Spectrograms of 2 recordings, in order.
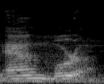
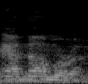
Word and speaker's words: Anne Mora: Her name is Anne Mora, but because it has a better cadence, I tend to say Anna Mora.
